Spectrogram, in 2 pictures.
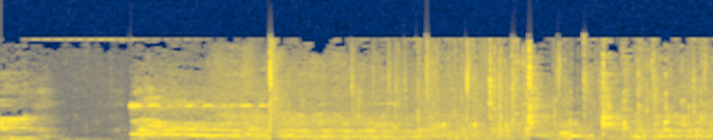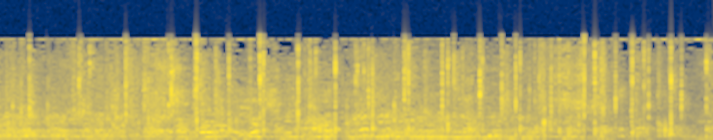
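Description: An audience laughs and cheers in a large echoing hall.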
